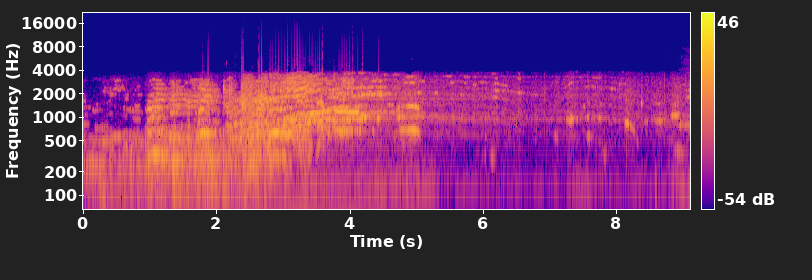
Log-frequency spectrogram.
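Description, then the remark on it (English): A crowd at a board meeting erupts in loud, overlapping shouts mixed with bursts of clapping as former Virginia State Senator Dick Black speaks against critical race theory, swelling for a few seconds before settling into scattered voices and murmuring. “Now, this is Virginia State Senator Dick Black, former senator, speaking out against critical race theory in the board meeting, and the crowd could not stay silent.”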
